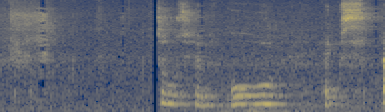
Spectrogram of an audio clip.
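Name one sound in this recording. An elderly woman speaks calmly close by.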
